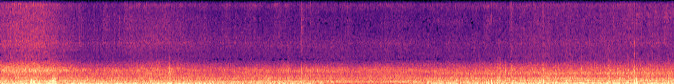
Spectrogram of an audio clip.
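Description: Jeep Wrangler's engine idling with a steady low hum while the Jeep crawls slowly forward over a rocky dirt trail.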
